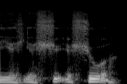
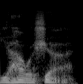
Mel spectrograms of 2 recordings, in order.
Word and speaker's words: Yahushua: All right, they say Yeshua. All right, the correct pronunciation we believe is Yahushua.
